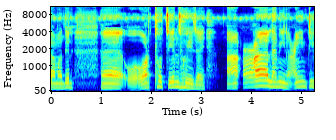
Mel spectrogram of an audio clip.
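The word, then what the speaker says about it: العالمين: আমরা করে থাকি, রব্বিল আলামিন বলি, আইনের জায়গায় হামজা এনে উচ্চারণ করি, যার ফলে আমাদের অর্থ চেঞ্জ হয়ে যায়। আলামিন, আইনটি হলকের মাঝখান থেকে এভাবে ভর দিয়ে আলামিন এভাবে পড়ব, তাহলে আমাদের শুদ্ধ হবে।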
